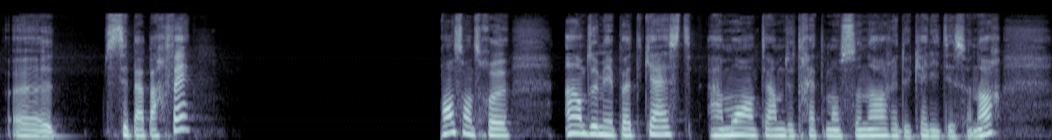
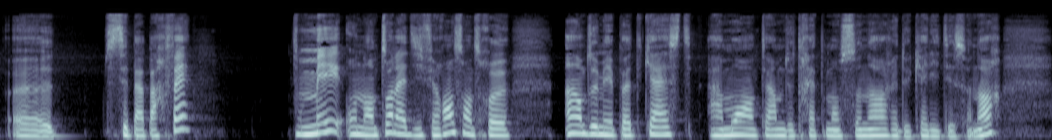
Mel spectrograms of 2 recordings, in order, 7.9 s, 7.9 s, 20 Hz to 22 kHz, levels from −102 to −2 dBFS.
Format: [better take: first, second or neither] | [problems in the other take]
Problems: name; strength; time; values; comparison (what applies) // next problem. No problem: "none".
second | audio freezing; at 2 s for 1.5 s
